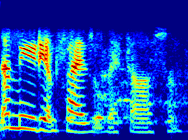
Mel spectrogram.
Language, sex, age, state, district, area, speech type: Kashmiri, female, 60+, Jammu and Kashmir, Srinagar, urban, conversation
